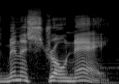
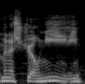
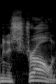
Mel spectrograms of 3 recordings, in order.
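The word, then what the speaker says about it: minestrone: It's minestron. That is absolutely correct. Someone said that injunciation. Minestron, not ministron. It's minestron. But in American or English, you pronounce it ministrone. It's a silent e just like provolone.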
